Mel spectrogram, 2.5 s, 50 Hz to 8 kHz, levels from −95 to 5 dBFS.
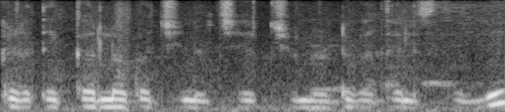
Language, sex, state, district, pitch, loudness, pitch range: Telugu, female, Telangana, Nalgonda, 195 Hz, -18 LUFS, 185-210 Hz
